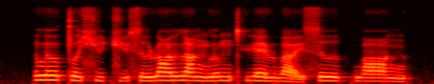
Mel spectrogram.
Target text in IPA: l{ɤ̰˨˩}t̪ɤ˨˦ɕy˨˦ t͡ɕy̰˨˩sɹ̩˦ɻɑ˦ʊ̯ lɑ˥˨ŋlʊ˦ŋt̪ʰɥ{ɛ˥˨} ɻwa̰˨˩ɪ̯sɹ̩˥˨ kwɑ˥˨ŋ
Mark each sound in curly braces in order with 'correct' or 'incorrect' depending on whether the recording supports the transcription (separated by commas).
incorrect, correct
